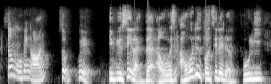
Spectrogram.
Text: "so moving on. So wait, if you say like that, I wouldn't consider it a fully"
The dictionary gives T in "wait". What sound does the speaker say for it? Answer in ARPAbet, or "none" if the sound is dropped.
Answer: none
